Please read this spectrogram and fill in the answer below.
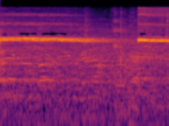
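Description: Wrestling referee's whistle: a long, steady blast of about a second and a half, then a second, louder blast starting just before the end, over spectators' voices.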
